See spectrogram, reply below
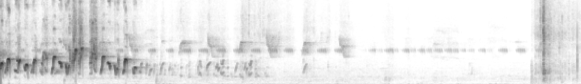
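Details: Caged southern Thai red-whiskered bulbul, a new decoy bird kept two months, singing a fierce 'double' style song played for young birds to copy. A two-second burst of quick warbled, rising and falling phrases fades into softer scattered notes, then one sharp note near the end.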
